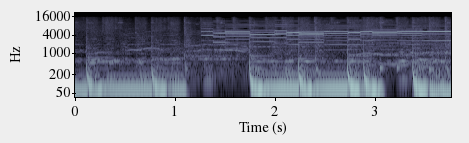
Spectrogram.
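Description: Polyphonic ringtone from an old Finnish-made mobile phone plays a bright, beeping electronic melody of repeated notes, close and steady throughout.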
